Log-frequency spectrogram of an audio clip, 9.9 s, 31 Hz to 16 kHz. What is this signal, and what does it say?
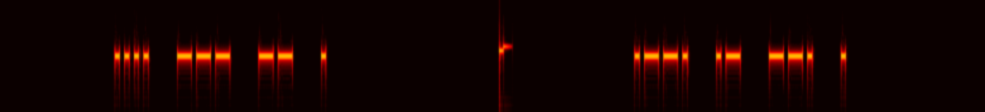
Morse code, heard as a keyed tone, about 25 wpm, spaced as for 18 wpm, 700 Hz. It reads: HOME PAGE
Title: 2x Character Spacing - Top 300 Words - 25wpm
